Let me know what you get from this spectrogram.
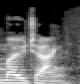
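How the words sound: The name is pronounced a non-Swedish way. The speaker calls it wrong. "It's not the Swedish way to speak"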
